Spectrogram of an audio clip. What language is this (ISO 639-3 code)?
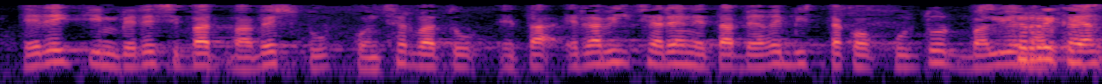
eus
